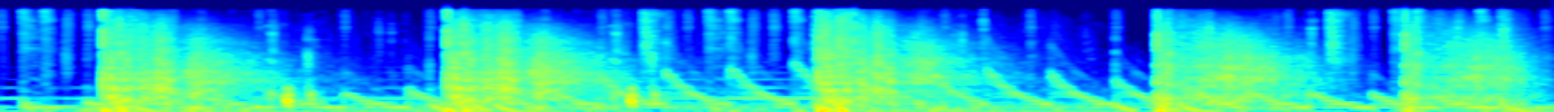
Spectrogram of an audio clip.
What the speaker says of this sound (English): Next, the cannon will be trained on the earth-backed section of the wall.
